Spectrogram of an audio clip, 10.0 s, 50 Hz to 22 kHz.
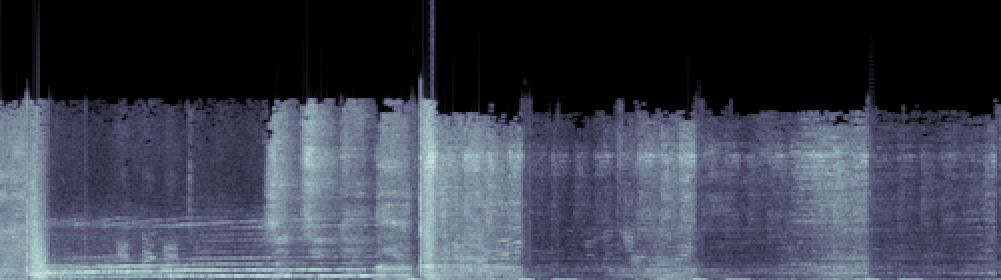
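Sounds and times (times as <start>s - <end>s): rising siren-like electronic tone: 0.1s - 5.1s.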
